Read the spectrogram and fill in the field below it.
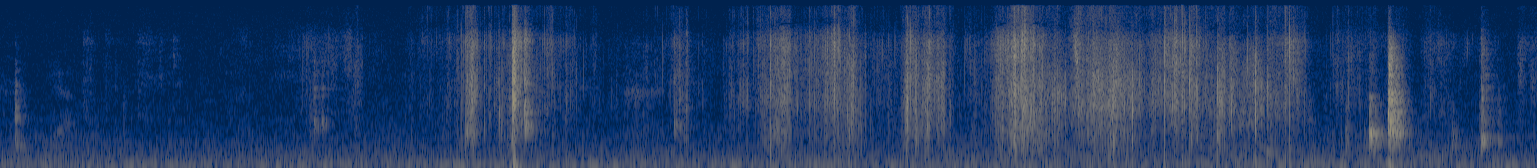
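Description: Paper with many colours in it rustles and crinkles in irregular bursts, quiet at first and then busier and louder, with sharp crackling handling noises and brief pauses between them.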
